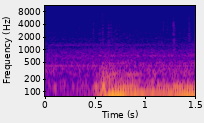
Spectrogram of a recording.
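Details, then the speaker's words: 2013 Ford Fusion on road, backing up in reverse: deep steady rumble swells and holds, heavy vibration felt in reverse; occasional rattle in reverse reported, cause not yet found — vibration in reverse gear. "oh yeah there's [Music] definitely oh I can feel there it goes if I yeah there's a lot of vibration there"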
